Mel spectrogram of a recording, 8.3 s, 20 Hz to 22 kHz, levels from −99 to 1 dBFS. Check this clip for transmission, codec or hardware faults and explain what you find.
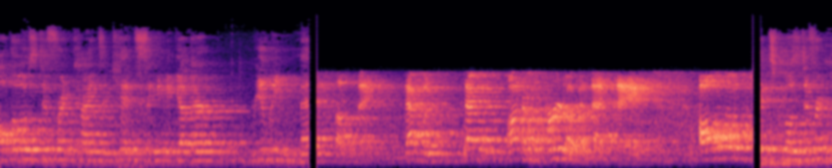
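There is one hardware-side fault. From 3.08 to 7.60 s, after an 80 ms gap, the sound turns dull and boxy, with nothing above 3.8 kHz, a level shift of about 5 dB and new faint background noise. This is likely an input switched to a poorer device.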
